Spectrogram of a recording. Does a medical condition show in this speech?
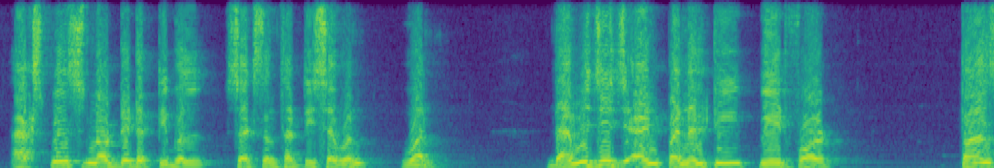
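No.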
